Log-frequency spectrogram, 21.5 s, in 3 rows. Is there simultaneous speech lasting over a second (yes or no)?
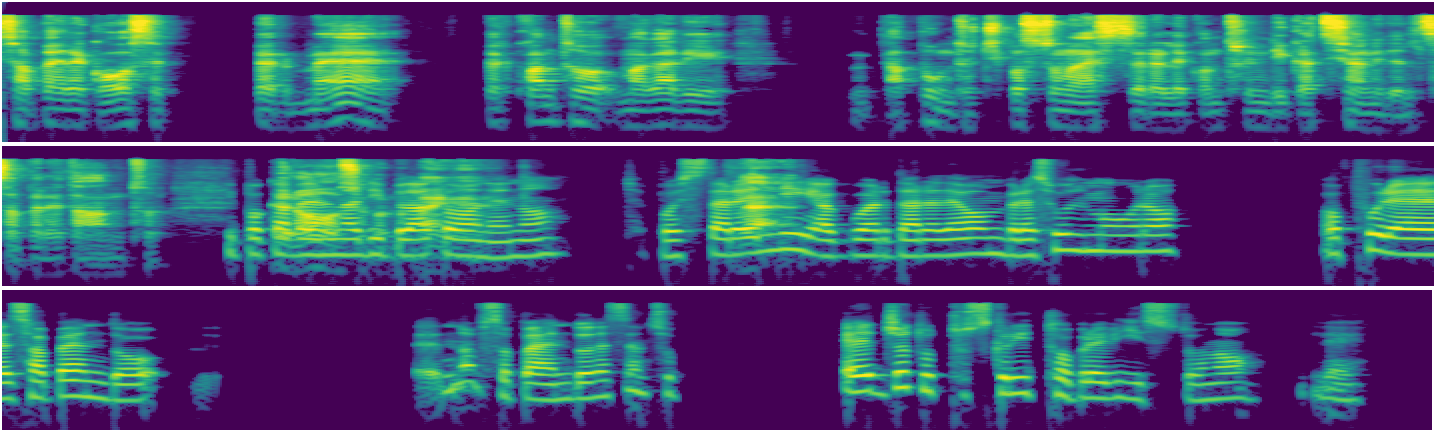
yes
